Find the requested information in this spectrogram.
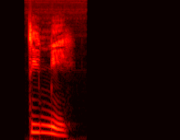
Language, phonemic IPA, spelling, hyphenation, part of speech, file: Greek, /tiˈmi/, τιμή, τι‧μή, noun, EL-τιμή.ogg
- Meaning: 1. price, value (of something, asset, fare, etc) 2. quotation 3. honour, virtue, reputation 4. faithfulness, virginity, fidelity 5. pride, credit 6. value of a variable 7. coefficient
